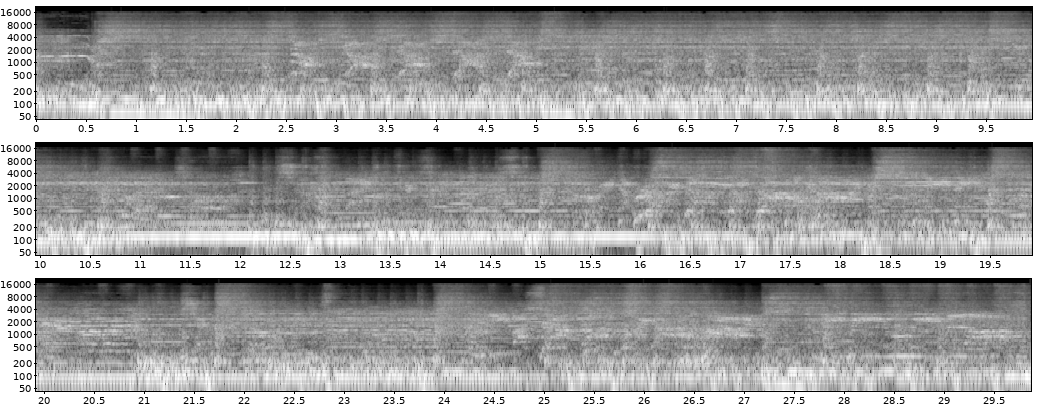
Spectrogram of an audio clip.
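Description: Heavy rock band playing live: drum kit, distorted electric guitars and bass, with a singer yelling over the music. Loud and steady.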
